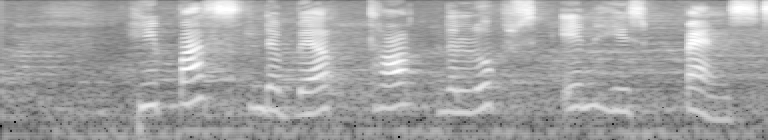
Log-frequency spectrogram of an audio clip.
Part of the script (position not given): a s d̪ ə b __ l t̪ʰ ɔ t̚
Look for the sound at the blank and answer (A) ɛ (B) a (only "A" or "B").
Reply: A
